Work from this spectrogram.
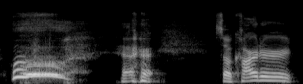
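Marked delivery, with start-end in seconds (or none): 0.1-0.7 loud high woo of excitement; excited whoop. Real, not acted. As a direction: let out a hyped whoop. Hyped whoop after intro.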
